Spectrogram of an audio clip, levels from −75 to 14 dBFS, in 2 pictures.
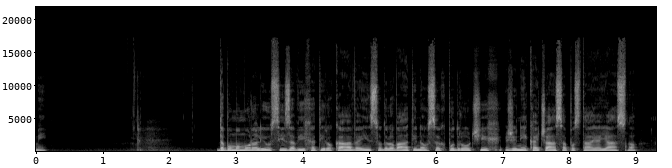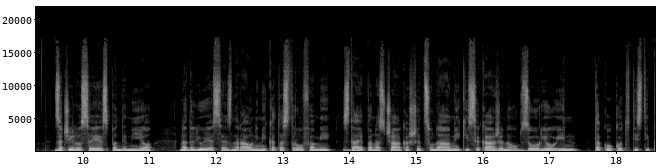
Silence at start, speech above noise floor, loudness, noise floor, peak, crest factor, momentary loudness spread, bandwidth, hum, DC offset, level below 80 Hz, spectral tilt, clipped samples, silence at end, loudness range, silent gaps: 0 s; 46 dB; -19 LUFS; -64 dBFS; -6 dBFS; 14 dB; 5 LU; 17 kHz; none; under 0.1%; -50 dBFS; -5.5 dB/octave; under 0.1%; 0.05 s; 2 LU; none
